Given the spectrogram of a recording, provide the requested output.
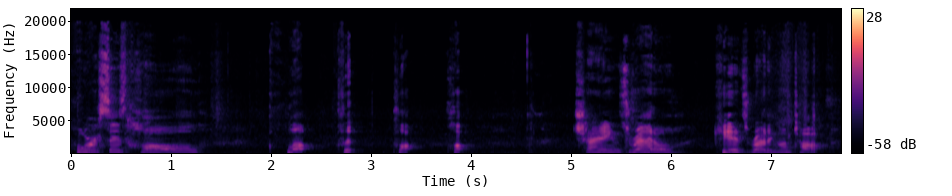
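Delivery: put-on lively storybook read for little kids; reading to children. Teacher reads a farm book to the class, lively storybook voice. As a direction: read it out like a picture book at circle time.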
